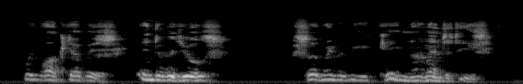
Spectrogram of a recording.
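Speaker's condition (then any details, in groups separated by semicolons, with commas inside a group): Parkinson's; attributed to Agent Orange exposure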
